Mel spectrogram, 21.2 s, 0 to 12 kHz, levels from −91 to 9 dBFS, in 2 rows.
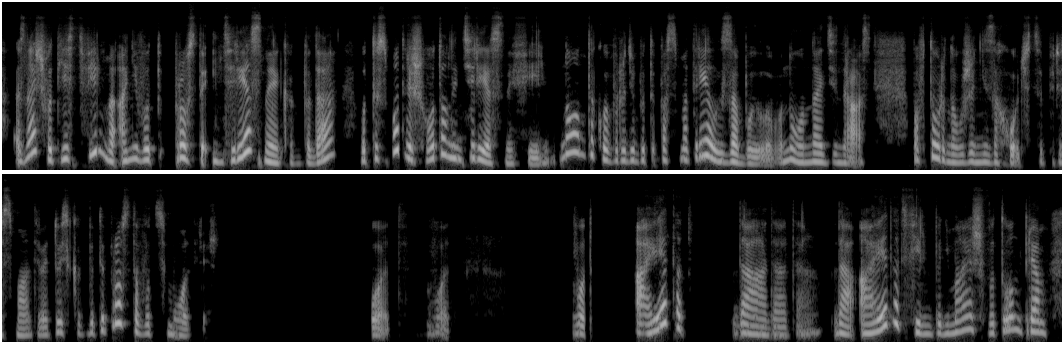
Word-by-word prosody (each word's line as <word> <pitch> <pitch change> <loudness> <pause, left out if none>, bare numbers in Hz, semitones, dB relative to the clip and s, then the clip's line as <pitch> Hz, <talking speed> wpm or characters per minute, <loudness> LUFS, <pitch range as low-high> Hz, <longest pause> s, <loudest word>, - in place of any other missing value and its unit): Знаешь, 370 - +3
вот 210 0 +3
есть 230 0 0
фильмы, 360 +4 +3
они 210 +5 +1
вот 215 0 +2
просто 255 0 +4
интересные, 190 - +4
как 150 -2 -11
бы 145 +2 -5
да. 235 - +3 0.3
Вот 195 - -1
ты 240 - 0
смотришь, 245 - +3
вот 240 +8 +2
он 280 -6 +3
интересный 210 - +1
фильм. 130 +1 -6
Ну, 335 +8 +2
он 365 -3 +3
такой 260 -10 0
вроде 200 +1 -3
бы 205 - -4
ты - - -11
посмотрел 225 +4 +2
и - - 0
забыл 145 -6 +1
его, - - -7
ну, 210 +3 0
он 165 -1 -1
на 175 - +3
1 160 -1 -3
раз. - - 0 0.4
Повторно 215 - 0
уже 160 +3 -3
не 165 0 -4
захочется 160 -2 -4
пересматривать. 150 -1 -6
То - - -2
есть 205 - -2
как 180 - -11
бы 195 - -6
ты 240 - -3
просто 385 - +2
вот 180 +1 -9
смотришь. 145 -6 -9 1.5
Вот, - - -2 0.3
вот. - - -10 1.2
Вот. - - -2 0.4
А - - +5
этот 380 +1 +4 0.4
да, 175 -4 0
да, 155 0 -8
да. 195 +2 -14 0.2
Да, 180 -4 +1
а 185 +2 +3
этот 350 - +4
фильм 170 -5 -3
понимаешь, 205 +8 -2
вот 185 +3 -6
он 250 0 +1
прям, 215 -4 +1
195 Hz, 175 wpm, -33 LUFS, 165-240 Hz, 1.5 s, А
